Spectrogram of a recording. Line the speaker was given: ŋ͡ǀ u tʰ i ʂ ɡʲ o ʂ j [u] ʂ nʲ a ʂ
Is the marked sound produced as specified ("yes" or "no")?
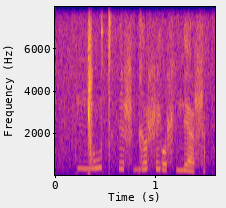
no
